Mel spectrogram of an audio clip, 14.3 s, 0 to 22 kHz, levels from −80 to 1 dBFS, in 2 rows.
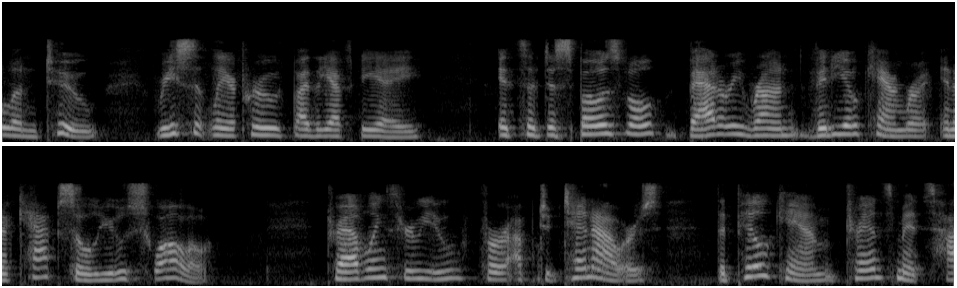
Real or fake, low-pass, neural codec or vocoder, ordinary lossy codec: fake; 7.2 kHz; codec, 16 kHz, 0.8 kbps, ZipCodec; AAC, 32 kbps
